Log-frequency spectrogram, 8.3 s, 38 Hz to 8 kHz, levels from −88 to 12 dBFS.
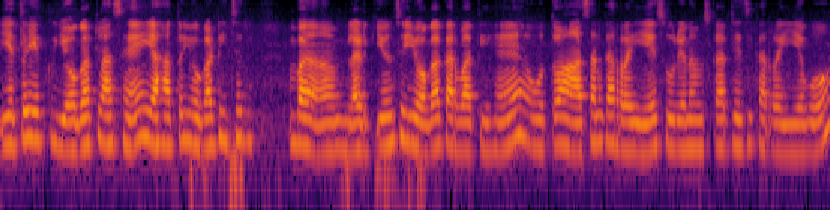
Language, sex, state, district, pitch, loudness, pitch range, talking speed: Hindi, female, Maharashtra, Mumbai Suburban, 195 Hz, -20 LUFS, 180-210 Hz, 210 wpm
